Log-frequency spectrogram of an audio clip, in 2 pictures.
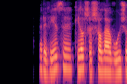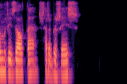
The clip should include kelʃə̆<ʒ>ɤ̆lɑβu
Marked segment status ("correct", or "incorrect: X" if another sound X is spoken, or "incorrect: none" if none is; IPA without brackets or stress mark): incorrect: ʃ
